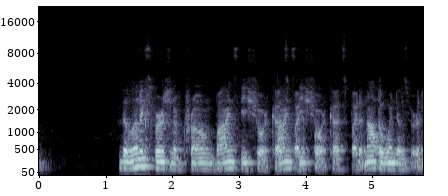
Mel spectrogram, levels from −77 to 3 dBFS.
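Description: Speech, and from 3.58 s to the end a full-level second copy enters abruptly about a second behind, a doubled audio track, likely from a slower capture path or misaligned edit.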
